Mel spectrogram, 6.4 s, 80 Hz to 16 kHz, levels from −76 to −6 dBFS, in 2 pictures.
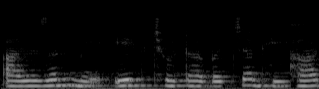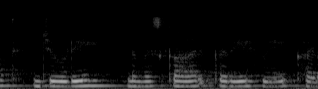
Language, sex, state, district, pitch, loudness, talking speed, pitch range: Hindi, female, Bihar, Kishanganj, 210 Hz, -40 LUFS, 115 wpm, 200-220 Hz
